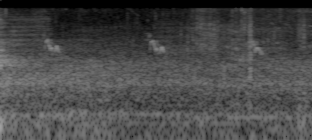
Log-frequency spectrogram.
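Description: Faint, steady outdoor background noise with three short, high bird chirps about a second apart.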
